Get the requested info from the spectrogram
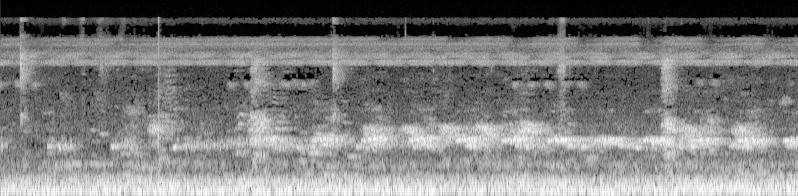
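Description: Repeated bird calls, starting about four seconds in, over a steady low background rumble.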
